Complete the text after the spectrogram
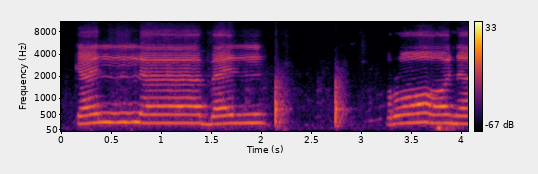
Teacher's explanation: Dia berjiran. Lam dekat hujung lidah, dekat lelangit. Ra pun sama hujung lidah dengan lelangit. Kalau ikutkan kita boleh baca masuk terus pada ra.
